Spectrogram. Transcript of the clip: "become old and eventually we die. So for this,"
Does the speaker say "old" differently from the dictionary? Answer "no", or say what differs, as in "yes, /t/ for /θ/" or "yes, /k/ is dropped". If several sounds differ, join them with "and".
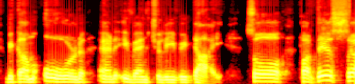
no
